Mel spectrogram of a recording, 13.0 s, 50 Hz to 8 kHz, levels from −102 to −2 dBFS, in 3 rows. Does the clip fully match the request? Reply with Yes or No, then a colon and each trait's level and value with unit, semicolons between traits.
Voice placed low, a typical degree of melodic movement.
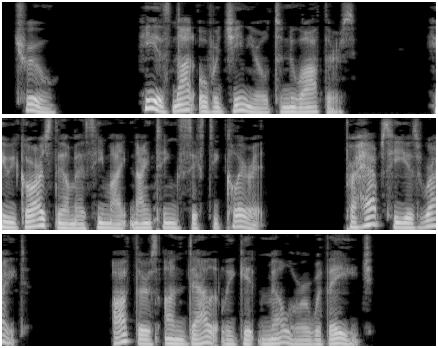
Yes: low, 120 Hz; average, 4.0 semitones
